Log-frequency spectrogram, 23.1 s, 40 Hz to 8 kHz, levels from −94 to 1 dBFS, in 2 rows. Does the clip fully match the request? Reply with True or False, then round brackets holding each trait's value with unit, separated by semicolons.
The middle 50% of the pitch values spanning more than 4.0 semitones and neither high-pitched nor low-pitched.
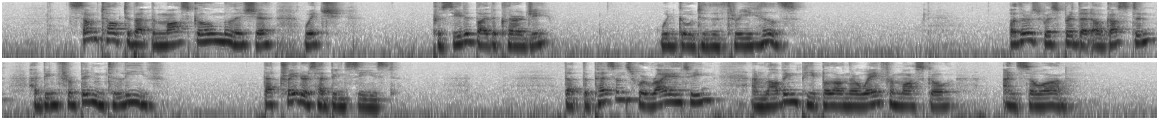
True (5.6 semitones; 145 Hz)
